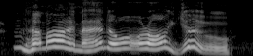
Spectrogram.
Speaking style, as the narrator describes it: cried Morris

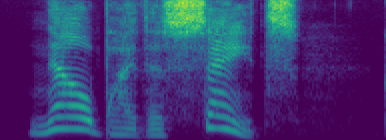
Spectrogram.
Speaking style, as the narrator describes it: cried Richard

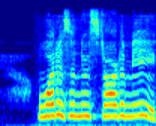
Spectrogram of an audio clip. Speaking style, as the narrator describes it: cried the weeping woman

